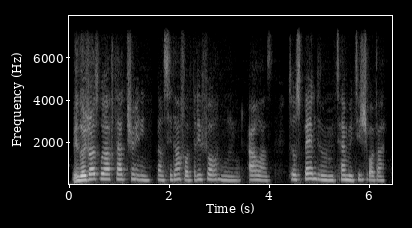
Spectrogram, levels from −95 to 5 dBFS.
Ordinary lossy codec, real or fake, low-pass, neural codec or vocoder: none; fake; 7.2 kHz; codec, 16 kHz in and 24 kHz out, 0.6 kbps, FocalCodec, streaming, 2048 codes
